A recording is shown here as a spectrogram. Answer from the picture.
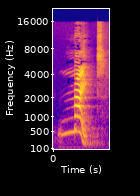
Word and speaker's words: night: We don't pronounce the G or the H, but they have to go in together to spell the word night or all these words.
